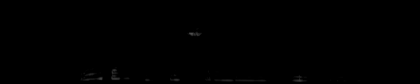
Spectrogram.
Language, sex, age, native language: Icelandic, female, 30-39, Polish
